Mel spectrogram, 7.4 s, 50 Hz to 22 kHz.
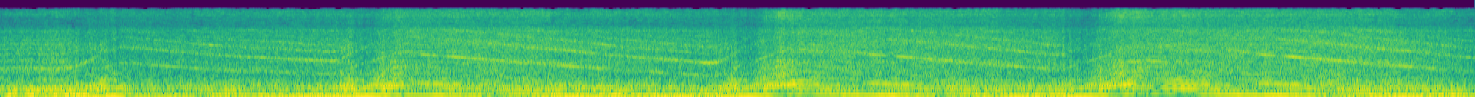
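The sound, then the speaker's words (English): A Honda NC30 motorcycle's V4 engine with cam-driven gears revs hard three times in succession, each blip climbing sharply in pitch and falling back, loud with a constant mechanical whine, no voices. “En ek wil net gou net speel gou vir ons daai klankgreep van hoe daai engine klink.”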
